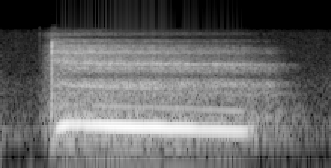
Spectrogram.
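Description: A woman's voice holding one steady, level hum-like hesitation sound for about a second and a half, with a breathy hiss. It starts and stops abruptly.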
